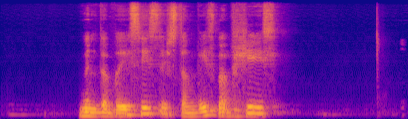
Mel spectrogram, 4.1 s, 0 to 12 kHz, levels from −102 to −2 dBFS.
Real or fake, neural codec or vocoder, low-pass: fake; codec, 24 kHz, 0.9 kbps, WavTokenizer, medium music audio release; 10.8 kHz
